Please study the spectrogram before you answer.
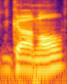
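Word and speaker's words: gunwale: There's also for castle, which is pronounced folks. Uh, so I crazy stuff. So there's gunnel which is gun whale.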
